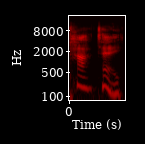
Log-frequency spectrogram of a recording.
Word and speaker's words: pâté: It's pate. Let me just see. Duck pate. It's bloody Russian anyway. Can of duck pate. Oh. Right, let me just have a look here. What is pate? Pate, pronounced pâté, is a rich, savoury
